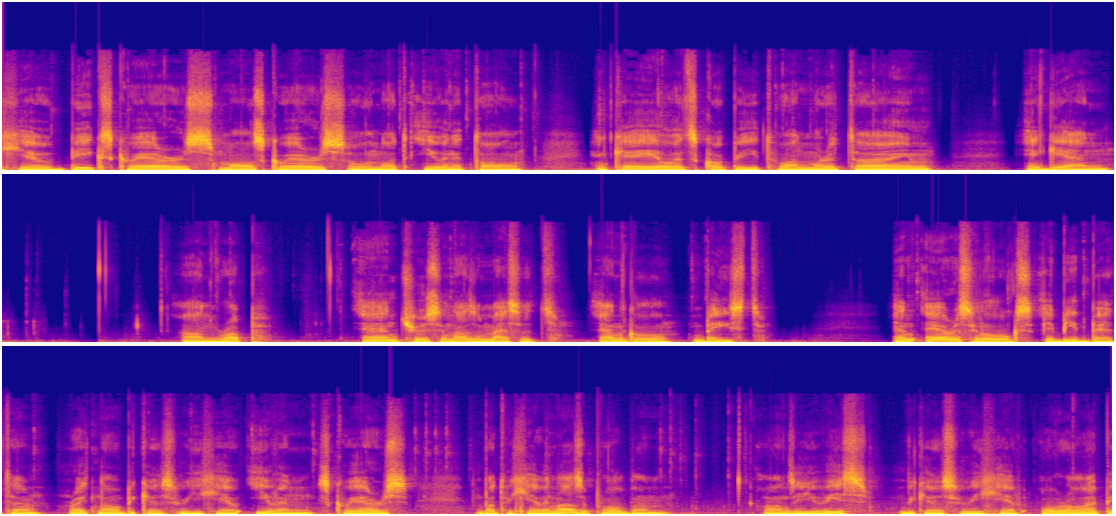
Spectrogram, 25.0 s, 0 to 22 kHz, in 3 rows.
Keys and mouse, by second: 2.1 alt+click, 3.3 alt+middle click, 4.5 shift+d, 6.0 alt+click, 15.1 middle click, 15.6-17.0 alt+drag, 17.1 alt+click, 19.7 click, 21.0 w, 22.1 click, 22.5 click, 22.8-25.0 drag.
